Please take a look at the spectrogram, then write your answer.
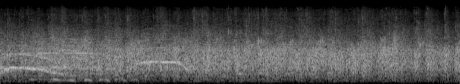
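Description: Applause is used as a sound effect. Dense, loud crowd clapping runs continuously and evenly, with a voice briefly heard over it at the start.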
